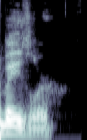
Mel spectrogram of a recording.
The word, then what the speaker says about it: Baszler: Oh, Shayna Baszler.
